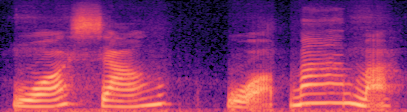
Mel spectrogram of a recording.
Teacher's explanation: the tone is written 3 3 3 1 0 but when we speak in real conversations it will change into 2 2 3 one zero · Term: tone changes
